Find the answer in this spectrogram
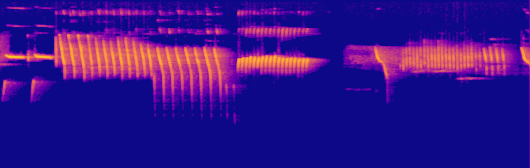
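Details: Canary singing in a recording meant for teaching young canaries: two short whistles, a long fast trill, a very rapid buzzing roll, a pause, then a softer rattling trill.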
